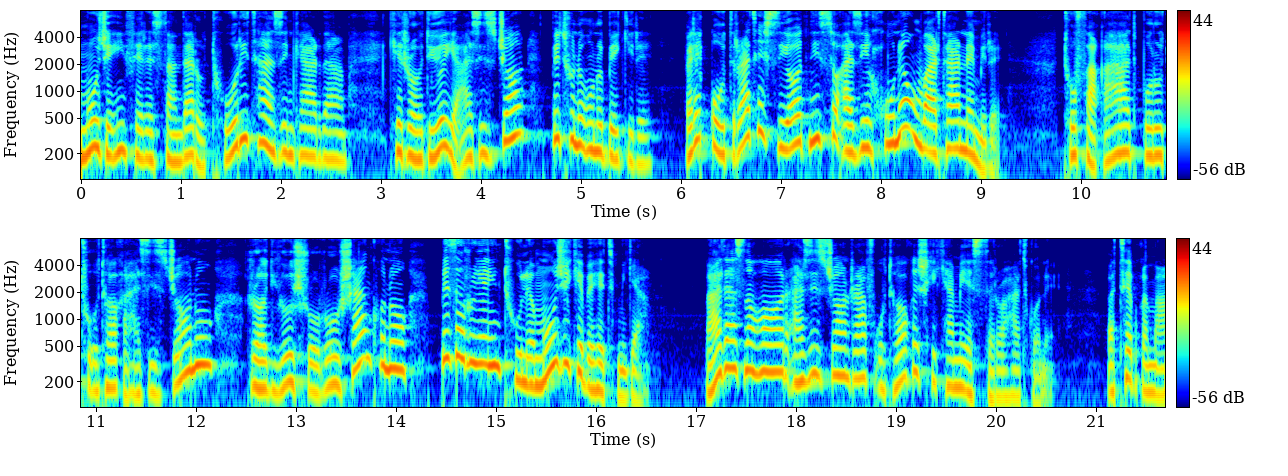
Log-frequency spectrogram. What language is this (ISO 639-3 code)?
fas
